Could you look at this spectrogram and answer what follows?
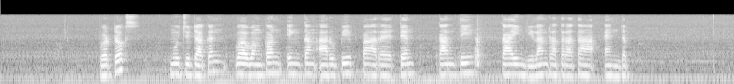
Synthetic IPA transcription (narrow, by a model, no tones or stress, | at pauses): b̥ɔrd̥ɔks | mud̥ʒ̥ud̪̥a̤kənwəwəŋkɔniŋkaŋaɾupipaɾɛɖ̪̥ɛnkant̪ikaiŋɡilanrat̪aɾat̪aɛnɖəp̚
